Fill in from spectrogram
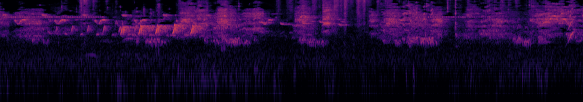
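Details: Lorikeet in Australian wildlife: shrill, high screeching chatter from several birds, with a quick run of sharp trilled notes early on, then overlapping rasping squawks and chirps continuing throughout.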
